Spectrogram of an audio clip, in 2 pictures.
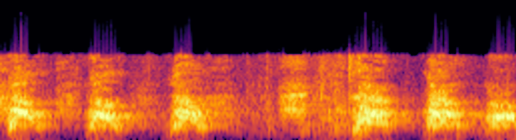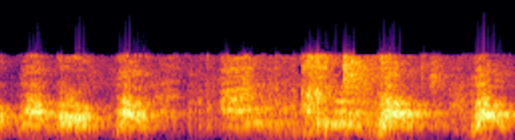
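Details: Fighting Tibetan Mastiffs produce a quick, uneven volley of gruff barks, roughly two to three each second, each burst harsh and throaty.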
